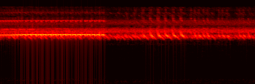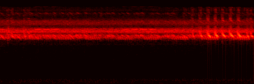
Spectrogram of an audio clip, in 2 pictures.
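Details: Autumn bell crickets from Sanuki, Chiba, Japan. One close, clear ringing trill for about a second, then softer rhythmic pulsed chirping from a chorus of other crickets.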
